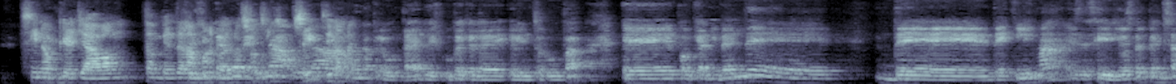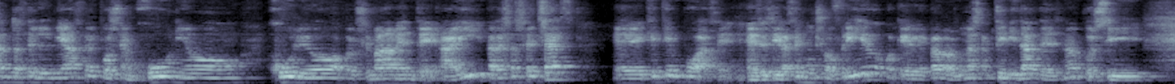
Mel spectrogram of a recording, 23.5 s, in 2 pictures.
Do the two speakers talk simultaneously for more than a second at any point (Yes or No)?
Yes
